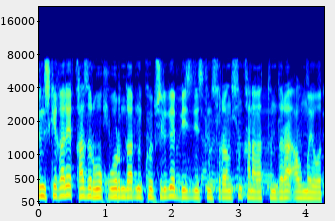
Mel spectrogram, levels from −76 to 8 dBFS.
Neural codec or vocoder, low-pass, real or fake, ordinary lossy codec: none; 7.2 kHz; real; none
